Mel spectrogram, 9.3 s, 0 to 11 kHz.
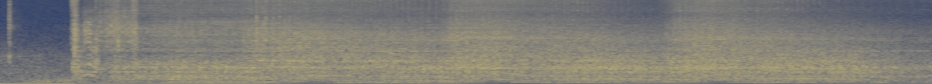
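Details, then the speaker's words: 1970 GMC Fleetside pickup, 350 V8 with Turbo 350 automatic, about 100,000 miles: cranks and catches quickly, then settles to a smooth, even idle with gentle blips; runs well, though it smokes slightly after sitting. "And this engine, it runs good."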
